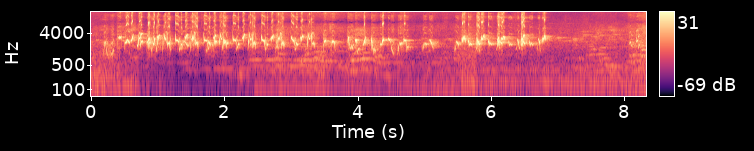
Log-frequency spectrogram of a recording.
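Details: Fighter-type male yellow-vented bulbul, used as a singing-training model, pours out rapid bubbling whistled notes in several bursts separated by brief pauses, ending in quiet.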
